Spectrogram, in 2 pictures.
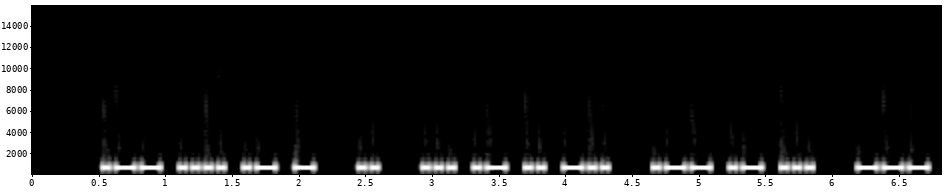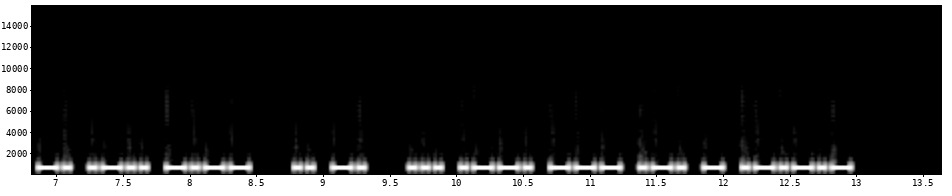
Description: Morse code, heard as a keyed tone, about 25 wpm, 700 Hz. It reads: WHAT I SAID WAS ONLY IN SPORT.
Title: Sentences from Top 1000 Words - Review Part 4 - 25wpm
